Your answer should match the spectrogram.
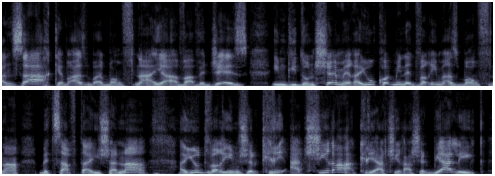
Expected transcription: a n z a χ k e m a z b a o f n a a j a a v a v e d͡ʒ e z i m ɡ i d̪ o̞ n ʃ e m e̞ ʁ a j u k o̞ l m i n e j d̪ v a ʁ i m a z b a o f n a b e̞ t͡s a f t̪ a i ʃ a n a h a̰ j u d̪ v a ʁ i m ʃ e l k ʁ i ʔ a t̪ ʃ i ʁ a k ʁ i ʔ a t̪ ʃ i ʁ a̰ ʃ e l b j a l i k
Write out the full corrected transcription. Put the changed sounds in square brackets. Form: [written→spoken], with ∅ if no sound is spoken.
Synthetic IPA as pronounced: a n z a χ k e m a z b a o f n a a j a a v a v e d͡ʒ e z i m ɡ i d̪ o̞ n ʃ e m e̞ ʁ a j u k o̞ l m i n e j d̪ v a ʁ i m a z b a o f n a b e̞ t͡s a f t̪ a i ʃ a n a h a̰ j u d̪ v a ʁ i m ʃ e l k ʁ i ʔ a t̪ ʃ i ʁ a k ʁ i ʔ a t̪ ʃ i ʁ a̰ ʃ e l b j a l i k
